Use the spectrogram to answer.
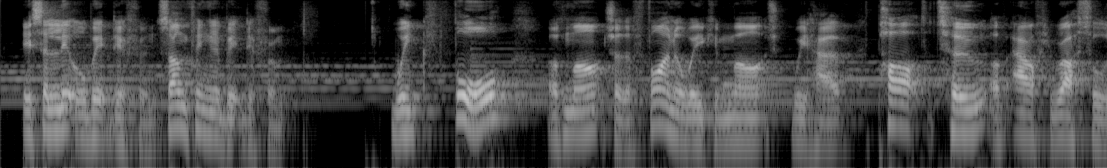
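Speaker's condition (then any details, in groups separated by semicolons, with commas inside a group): No condition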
